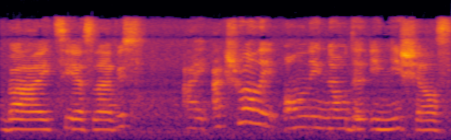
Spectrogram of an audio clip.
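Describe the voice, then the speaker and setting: Speaking with a non-native accent, a woman uses a fairly high pitch at a fairly slow pace. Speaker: book vlogger. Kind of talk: casual talk to camera.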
